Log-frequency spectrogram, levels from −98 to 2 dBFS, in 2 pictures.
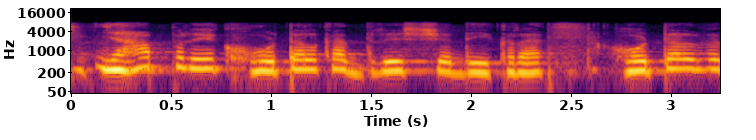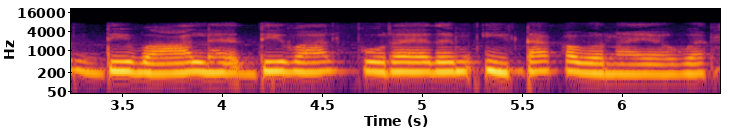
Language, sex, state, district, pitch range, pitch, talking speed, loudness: Hindi, female, Jharkhand, Garhwa, 210-245 Hz, 225 Hz, 195 wpm, -17 LUFS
